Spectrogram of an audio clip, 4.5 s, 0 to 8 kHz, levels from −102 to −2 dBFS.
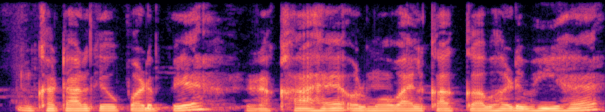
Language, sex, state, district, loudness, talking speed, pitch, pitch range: Hindi, male, Bihar, Begusarai, -17 LUFS, 185 wpm, 135 Hz, 130-140 Hz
